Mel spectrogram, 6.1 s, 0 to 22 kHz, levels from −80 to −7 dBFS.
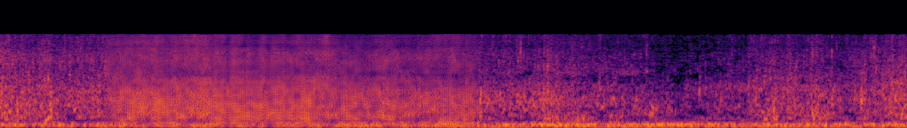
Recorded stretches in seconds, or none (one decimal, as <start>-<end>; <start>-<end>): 0.0-0.7; 3.2-6.1

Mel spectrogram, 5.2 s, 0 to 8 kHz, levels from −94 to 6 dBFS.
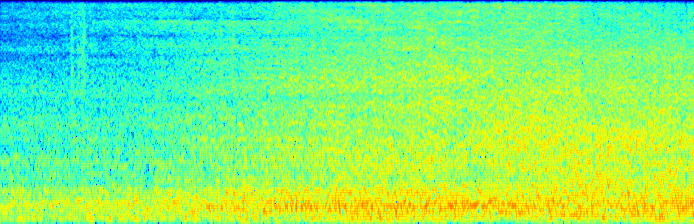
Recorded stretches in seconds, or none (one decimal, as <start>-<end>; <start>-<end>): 1.6-2.2; 3.7-4.6

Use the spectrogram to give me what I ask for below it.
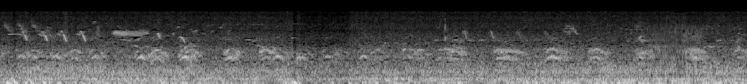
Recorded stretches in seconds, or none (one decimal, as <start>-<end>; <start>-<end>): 0.0-6.5; 7.0-7.5

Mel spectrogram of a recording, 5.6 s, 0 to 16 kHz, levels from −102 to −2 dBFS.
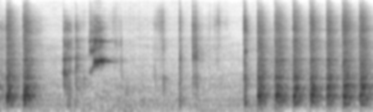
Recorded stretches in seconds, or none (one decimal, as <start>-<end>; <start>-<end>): none

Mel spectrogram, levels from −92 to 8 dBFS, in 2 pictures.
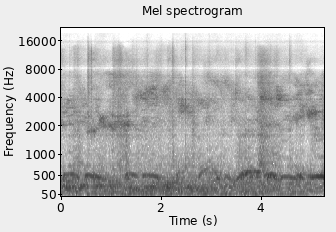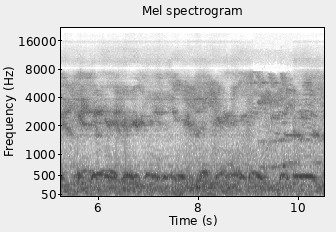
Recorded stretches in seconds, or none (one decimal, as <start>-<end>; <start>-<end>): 9.1-9.9

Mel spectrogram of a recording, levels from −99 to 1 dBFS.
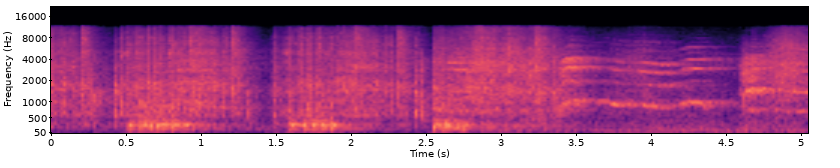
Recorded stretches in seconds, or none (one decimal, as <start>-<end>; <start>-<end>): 0.0-0.6; 1.4-2.7; 3.4-4.1

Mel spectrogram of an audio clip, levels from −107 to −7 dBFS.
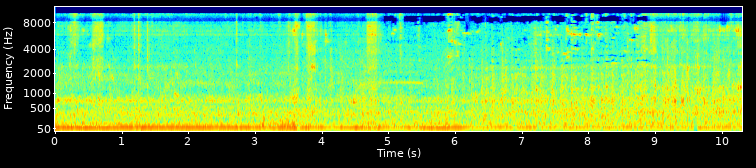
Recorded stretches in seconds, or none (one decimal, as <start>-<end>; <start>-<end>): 4.9-8.9

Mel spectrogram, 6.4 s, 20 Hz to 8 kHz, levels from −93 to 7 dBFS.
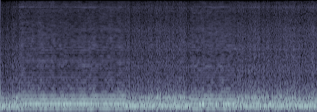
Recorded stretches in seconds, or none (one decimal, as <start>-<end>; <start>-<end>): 0.0-0.4; 2.5-3.8; 4.7-6.4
